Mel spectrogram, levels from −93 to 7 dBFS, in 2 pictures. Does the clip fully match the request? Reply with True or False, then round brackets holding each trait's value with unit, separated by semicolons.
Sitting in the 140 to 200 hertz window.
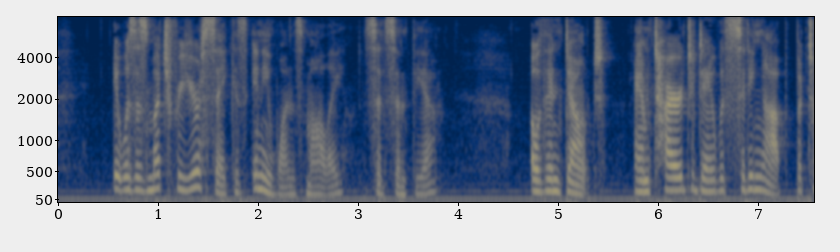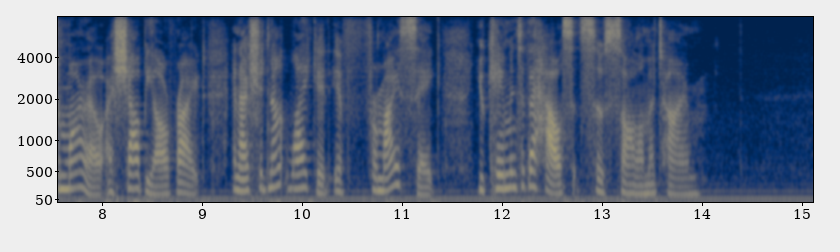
True (190 Hz)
